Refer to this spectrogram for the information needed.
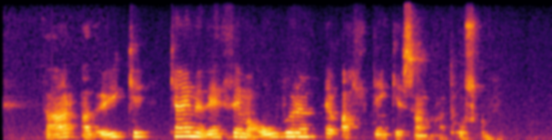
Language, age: Icelandic, 40-49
